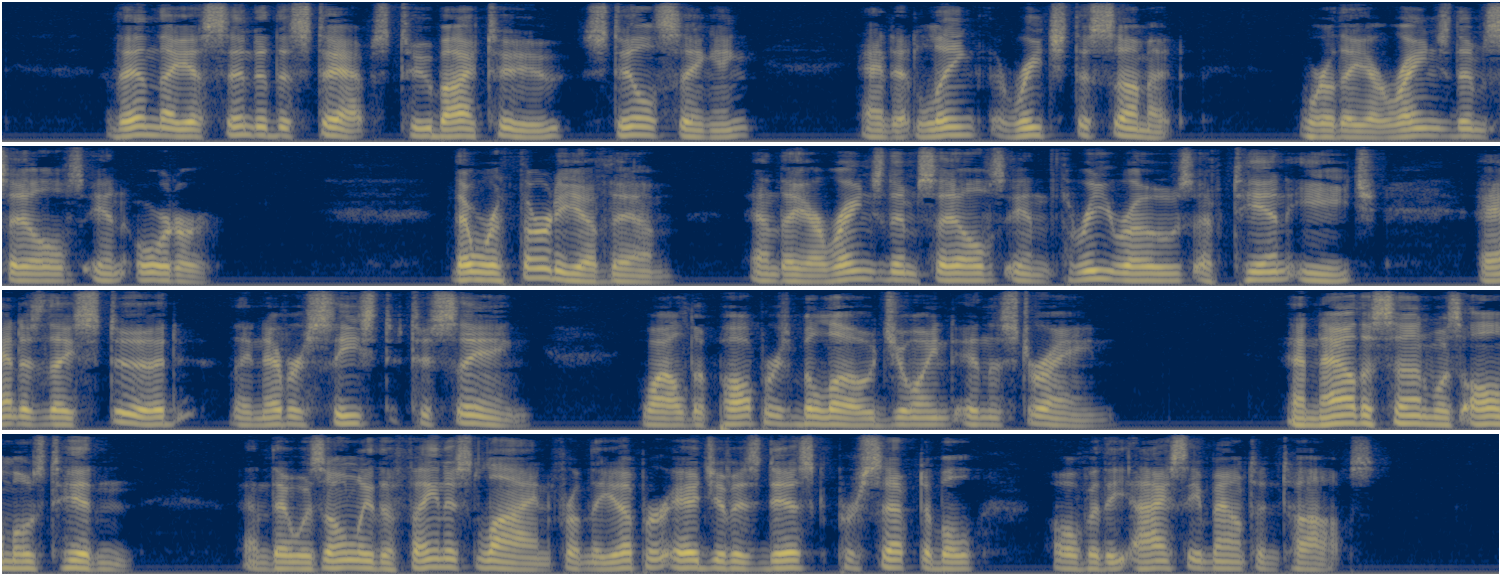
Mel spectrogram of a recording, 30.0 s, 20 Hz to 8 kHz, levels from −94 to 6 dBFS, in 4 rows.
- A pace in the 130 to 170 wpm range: Yes, average, 160 wpm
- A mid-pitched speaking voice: Yes, medium, 150 Hz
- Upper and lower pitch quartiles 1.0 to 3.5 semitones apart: Yes, average, 2.7 semitones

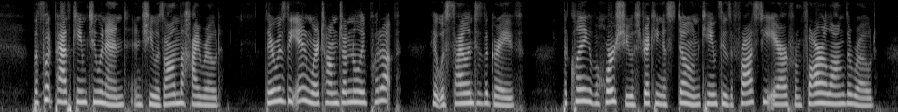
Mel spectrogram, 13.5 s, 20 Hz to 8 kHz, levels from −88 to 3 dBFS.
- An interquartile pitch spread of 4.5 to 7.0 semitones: No, average, 4.0 semitones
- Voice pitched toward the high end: Yes, very high, 255 Hz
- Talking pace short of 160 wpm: No, fast, 205 wpm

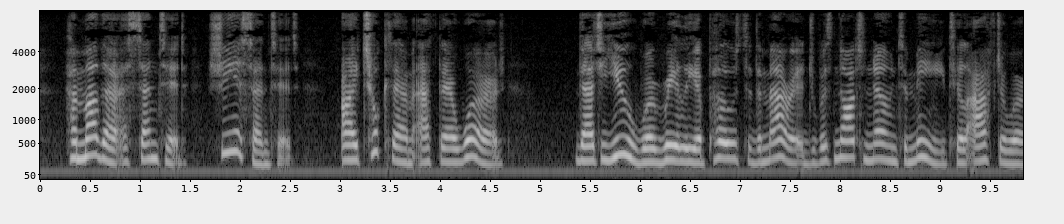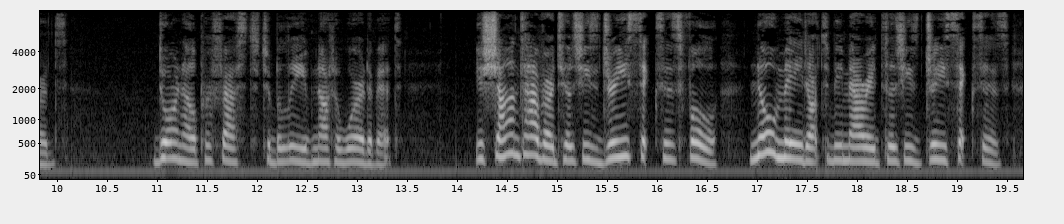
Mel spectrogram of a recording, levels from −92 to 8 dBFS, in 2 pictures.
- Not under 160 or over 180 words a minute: Yes, average, 165 wpm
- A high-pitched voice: Yes, high, 225 Hz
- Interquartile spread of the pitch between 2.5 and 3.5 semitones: No, average, 3.9 semitones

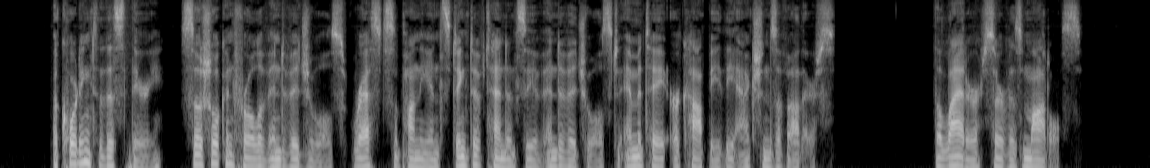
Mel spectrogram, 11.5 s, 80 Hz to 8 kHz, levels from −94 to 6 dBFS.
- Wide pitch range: No, average, 3.4 semitones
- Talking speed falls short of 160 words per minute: Yes, average, 145 wpm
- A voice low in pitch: Yes, low, 100 Hz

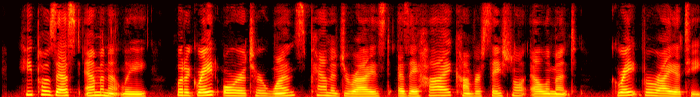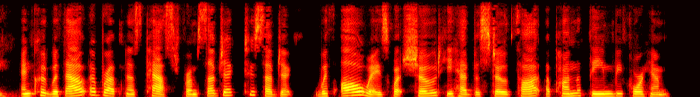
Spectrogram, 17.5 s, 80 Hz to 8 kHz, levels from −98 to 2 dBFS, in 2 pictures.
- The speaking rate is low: Yes, slow, 130 wpm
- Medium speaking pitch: No, high, 195 Hz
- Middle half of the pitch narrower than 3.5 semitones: No, average, 4.6 semitones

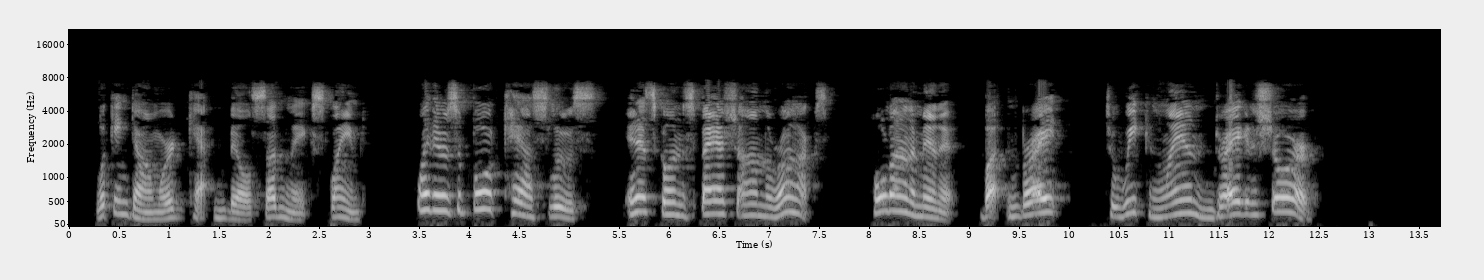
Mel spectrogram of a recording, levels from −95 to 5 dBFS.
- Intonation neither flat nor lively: No, wide, 7.1 semitones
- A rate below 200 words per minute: Yes, average, 150 wpm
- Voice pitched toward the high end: Yes, high, 230 Hz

